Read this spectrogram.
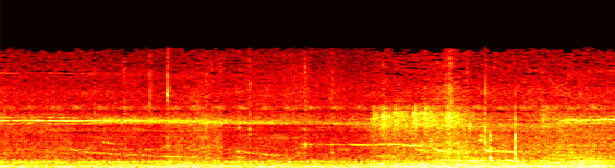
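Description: Dry leaves rustle as monkeys walk over the ground.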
